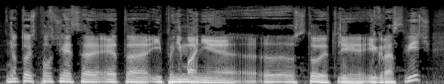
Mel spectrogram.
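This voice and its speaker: A man's voice: on the low side, steady tone, moderate pace, creaky, soft background music. A male radio host presenting a live morning show on air, addressing listeners over the radio from a studio.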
